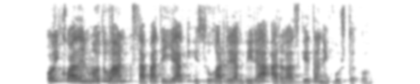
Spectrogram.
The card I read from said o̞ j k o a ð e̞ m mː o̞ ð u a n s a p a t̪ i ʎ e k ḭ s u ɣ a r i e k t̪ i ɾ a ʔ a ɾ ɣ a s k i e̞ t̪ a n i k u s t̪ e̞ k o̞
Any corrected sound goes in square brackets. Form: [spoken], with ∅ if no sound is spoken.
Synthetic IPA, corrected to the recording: o̞ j k o a ð e̞ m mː o̞ ð u a n s a p a t̪ i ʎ [a] k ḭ s u ɣ a r i [a] k [d̪] i ɾ a ʔ a ɾ ɣ a s k i e̞ t̪ a n i k u s t̪ e̞ k o̞

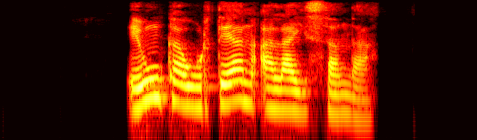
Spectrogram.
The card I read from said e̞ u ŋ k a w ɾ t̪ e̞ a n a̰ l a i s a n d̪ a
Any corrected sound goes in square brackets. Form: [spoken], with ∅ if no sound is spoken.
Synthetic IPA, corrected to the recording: e̞ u ŋ k a [u] ɾ t̪ e̞ a n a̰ l a i s a n d̪ a

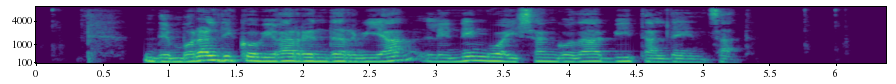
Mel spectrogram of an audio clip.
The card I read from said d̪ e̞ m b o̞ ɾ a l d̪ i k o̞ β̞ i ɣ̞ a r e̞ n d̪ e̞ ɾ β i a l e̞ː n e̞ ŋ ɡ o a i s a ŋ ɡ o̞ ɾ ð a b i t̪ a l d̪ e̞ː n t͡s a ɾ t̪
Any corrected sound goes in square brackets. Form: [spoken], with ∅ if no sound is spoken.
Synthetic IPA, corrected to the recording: d̪ e̞ m b o̞ ɾ a l d̪ i k o̞ β̞ i ɣ̞ a r e̞ n d̪ e̞ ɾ β i a l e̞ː n e̞ ŋ ɡ o a i s a ŋ ɡ o̞ [∅] ð a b i t̪ a l d̪ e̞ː n t͡s a [∅] t̪

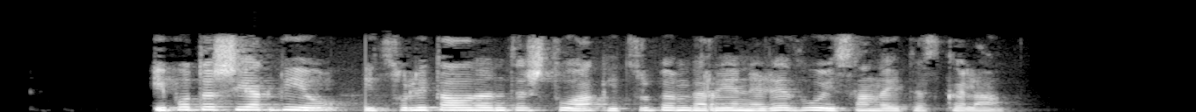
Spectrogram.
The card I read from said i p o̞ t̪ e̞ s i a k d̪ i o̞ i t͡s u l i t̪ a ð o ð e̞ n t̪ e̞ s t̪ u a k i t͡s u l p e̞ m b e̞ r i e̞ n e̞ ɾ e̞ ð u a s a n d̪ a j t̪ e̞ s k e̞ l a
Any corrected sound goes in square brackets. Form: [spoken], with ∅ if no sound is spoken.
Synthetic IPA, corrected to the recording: i p o̞ t̪ e̞ s i a k d̪ i o̞ i t͡s u l i t̪ a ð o ð e̞ n t̪ e̞ s t̪ u a k i t͡s u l p e̞ m b e̞ r i e̞ n e̞ ɾ e̞ ð u [i] s a n d̪ a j t̪ e̞ s k e̞ l a

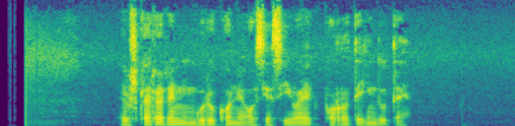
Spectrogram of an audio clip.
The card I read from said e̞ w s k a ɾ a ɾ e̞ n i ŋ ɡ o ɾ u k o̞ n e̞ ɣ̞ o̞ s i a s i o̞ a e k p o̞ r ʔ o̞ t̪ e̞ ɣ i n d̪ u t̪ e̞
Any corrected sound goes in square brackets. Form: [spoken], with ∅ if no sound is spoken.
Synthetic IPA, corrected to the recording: e̞ w s k a ɾ a ɾ e̞ n i ŋ ɡ [u] ɾ u k o̞ n e̞ ɣ̞ o̞ s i a s i o̞ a e k p o̞ r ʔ o̞ t̪ e̞ ɣ i n d̪ u t̪ e̞

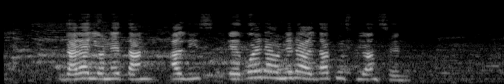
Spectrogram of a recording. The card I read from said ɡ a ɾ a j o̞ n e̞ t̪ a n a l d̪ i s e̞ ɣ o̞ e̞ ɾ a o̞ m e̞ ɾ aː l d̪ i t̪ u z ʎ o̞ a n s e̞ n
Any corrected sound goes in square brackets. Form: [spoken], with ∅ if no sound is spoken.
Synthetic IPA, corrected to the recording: ɡ a ɾ a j o̞ n e̞ t̪ a n a l d̪ i s e̞ ɣ o̞ e̞ ɾ a o̞ [n] e̞ ɾ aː l d̪ [a] t̪ u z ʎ o̞ a n s e̞ n

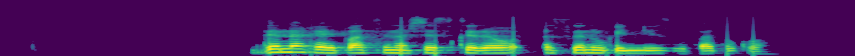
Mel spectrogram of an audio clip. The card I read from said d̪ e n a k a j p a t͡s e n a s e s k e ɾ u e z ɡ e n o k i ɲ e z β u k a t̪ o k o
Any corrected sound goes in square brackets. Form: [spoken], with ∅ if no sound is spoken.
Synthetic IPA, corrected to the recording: d̪ e n a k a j p a t͡s e n a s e s k e ɾ [o] e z ɡ e n [u] k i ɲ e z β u k a t̪ [u] k o

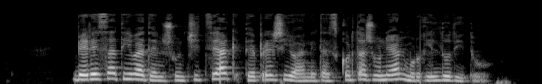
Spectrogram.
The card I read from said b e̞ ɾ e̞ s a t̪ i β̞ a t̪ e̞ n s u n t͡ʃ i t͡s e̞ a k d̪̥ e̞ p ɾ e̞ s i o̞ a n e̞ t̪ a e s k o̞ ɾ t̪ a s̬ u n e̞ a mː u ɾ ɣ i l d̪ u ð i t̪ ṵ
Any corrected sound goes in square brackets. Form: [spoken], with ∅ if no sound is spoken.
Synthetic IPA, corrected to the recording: b e̞ ɾ e̞ s a t̪ i β̞ a t̪ e̞ n s u n t͡ʃ i t͡s e̞ a k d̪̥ e̞ p ɾ e̞ s i o̞ a n e̞ t̪ a e s k o̞ ɾ t̪ a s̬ u n e̞ a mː u ɾ ɣ i l d̪ u ð i t̪ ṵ

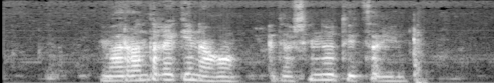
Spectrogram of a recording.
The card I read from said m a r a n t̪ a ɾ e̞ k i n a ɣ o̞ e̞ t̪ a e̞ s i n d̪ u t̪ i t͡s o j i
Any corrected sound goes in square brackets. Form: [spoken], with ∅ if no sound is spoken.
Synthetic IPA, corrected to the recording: m a r a n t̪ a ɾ e̞ k i n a ɣ o̞ e̞ t̪ a e̞ s i n d̪ u t̪ i t͡s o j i

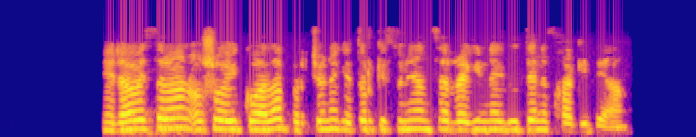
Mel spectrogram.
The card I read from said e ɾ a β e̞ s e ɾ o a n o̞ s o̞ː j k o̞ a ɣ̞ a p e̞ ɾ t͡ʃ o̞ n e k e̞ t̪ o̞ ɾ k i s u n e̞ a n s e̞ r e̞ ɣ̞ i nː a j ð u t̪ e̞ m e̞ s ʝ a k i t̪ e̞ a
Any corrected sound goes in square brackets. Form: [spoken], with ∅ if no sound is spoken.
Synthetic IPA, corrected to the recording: e ɾ a β e̞ s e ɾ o a n o̞ s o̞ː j k o̞ a [ð̞] a p e̞ ɾ t͡ʃ o̞ n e k e̞ t̪ o̞ ɾ k i s u n e̞ a n s e̞ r e̞ ɣ̞ i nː a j ð u t̪ e̞ [n] e̞ s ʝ a k i t̪ e̞ a

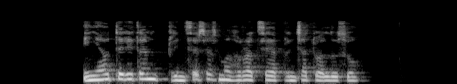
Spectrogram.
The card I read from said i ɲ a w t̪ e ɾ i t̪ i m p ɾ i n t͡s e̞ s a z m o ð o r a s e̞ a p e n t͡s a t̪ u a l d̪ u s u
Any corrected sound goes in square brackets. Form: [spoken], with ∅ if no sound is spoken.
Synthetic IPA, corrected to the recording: i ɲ a w t̪ e ɾ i t̪ [a] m p ɾ i n t͡s e̞ s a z m o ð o r a [t͡s] e̞ a p e n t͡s a t̪ u a l d̪ u s u

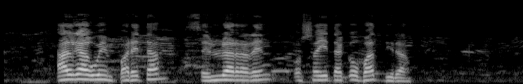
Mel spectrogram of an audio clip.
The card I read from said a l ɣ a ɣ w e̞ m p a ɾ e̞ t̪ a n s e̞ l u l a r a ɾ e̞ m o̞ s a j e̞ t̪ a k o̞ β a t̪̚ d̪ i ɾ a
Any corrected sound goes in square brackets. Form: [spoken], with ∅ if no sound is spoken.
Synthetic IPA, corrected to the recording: a l ɣ a ɣ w e̞ m p a ɾ e̞ t̪ a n s e̞ l u l a r a ɾ e̞ [n] o̞ s a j e̞ t̪ a k o̞ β a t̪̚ d̪ i ɾ a

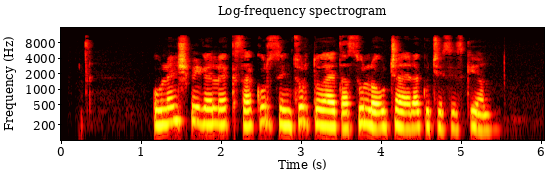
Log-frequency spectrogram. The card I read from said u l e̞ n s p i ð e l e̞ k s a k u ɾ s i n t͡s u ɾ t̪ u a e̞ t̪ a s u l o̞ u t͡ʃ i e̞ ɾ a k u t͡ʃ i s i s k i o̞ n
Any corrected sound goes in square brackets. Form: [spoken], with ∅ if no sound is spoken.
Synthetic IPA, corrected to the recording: u l e̞ n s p i [ɣ] e l e̞ k s a k u ɾ s i n t͡s u ɾ t̪ u a e̞ t̪ a s u l o̞ u t͡ʃ [a] e̞ ɾ a k u t͡ʃ i s i s k i o̞ n

